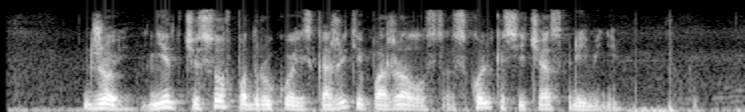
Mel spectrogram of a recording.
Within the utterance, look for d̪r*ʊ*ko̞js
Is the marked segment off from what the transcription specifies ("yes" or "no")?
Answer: no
